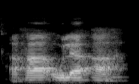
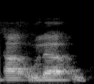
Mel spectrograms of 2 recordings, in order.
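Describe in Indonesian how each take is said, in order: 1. Kata itu diakhiri dengan vokal a. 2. Kata itu diakhiri dengan vokal u. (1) "tukar baris atas ... tak boleh" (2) "tukar baris ... tak boleh"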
